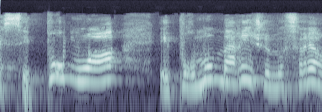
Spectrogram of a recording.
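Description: Only speech: a person talking, with a brief pause a little past one second.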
